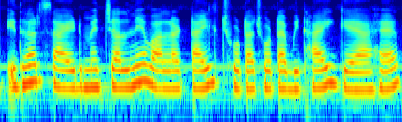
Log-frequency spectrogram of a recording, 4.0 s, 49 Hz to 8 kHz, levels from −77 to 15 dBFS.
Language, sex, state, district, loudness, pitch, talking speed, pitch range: Hindi, female, Jharkhand, Deoghar, -12 LUFS, 215 Hz, 165 wpm, 205-230 Hz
